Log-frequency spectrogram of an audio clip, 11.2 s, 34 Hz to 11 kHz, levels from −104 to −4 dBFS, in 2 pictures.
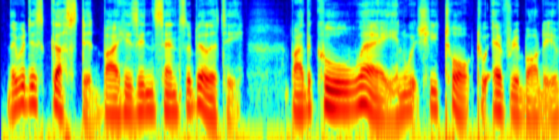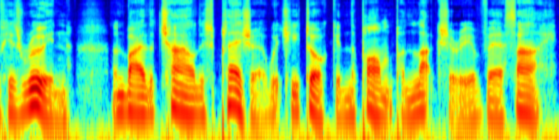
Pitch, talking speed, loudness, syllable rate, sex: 105 Hz, 190 wpm, -21 LUFS, 5.4 syllables/s, male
